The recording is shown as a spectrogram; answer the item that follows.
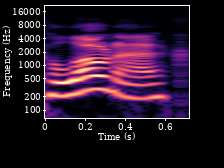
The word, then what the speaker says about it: Kelowna: And I'm proud of myself for pronouncing Kelowna correctly. I never would have if I didn't think that it was spelled like colony with an A.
